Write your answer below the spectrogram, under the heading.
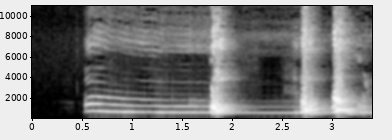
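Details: Pet dog howling along with its owner: a long steady tonal howl with clear harmonics, broken by short noisy bursts, likely the owner's voice joining in.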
